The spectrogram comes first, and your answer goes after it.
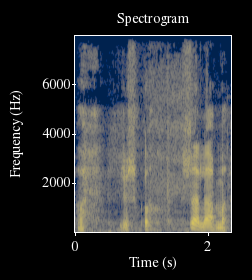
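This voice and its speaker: Elderly father, radio drama: humble, timid, emotional, mid-pitched delivery. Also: wildly swooping pitch, takes it slowly, breathy edge, full character voice. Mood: moved, grateful. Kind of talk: Tagalog radio drama acting.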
